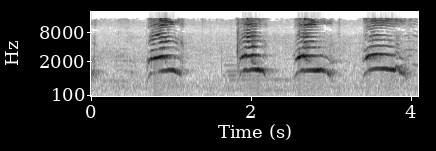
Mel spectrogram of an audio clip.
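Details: Four evenly spaced meows from a cat, each a rising-then-falling wail lasting about half a second, with a faint steady tone and low hiss underneath.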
